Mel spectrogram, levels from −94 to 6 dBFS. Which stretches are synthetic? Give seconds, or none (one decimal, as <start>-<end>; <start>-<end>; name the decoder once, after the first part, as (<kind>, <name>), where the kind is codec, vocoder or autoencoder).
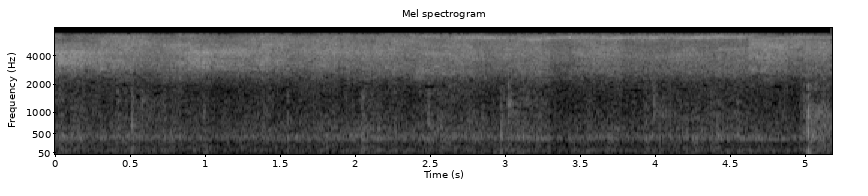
1.2-3.7 (vocoder, BigVGAN v2)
